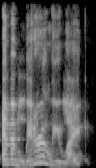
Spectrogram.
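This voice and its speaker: Woman, 30s, bright open tone, chatty guest, filler-heavy candid storytelling. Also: sits high, sing-song, a little slow. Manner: chatty, many "like" and "you know" fillers, laughs often. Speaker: podcast guest.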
